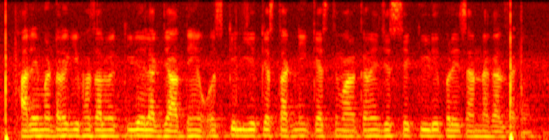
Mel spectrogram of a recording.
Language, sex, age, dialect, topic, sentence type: Hindi, male, 18-24, Awadhi Bundeli, agriculture, question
